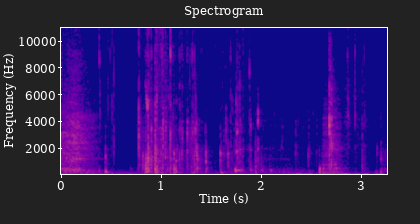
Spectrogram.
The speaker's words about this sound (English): I'm gonna take a little sip of water, guys.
